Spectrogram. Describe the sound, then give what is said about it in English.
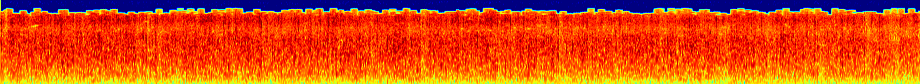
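Sustained, loud applause from a studio audience of the panel game Just a Minute, welcoming its four panelists, a dense wash of clapping that stays steady without a break and with no voices rising above it. “So would you please welcome all four of them?”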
